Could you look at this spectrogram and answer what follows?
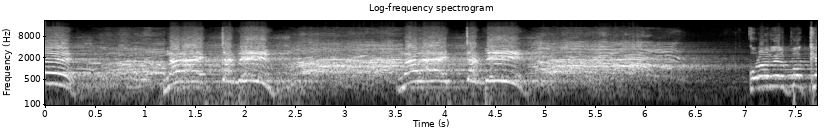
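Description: A large crowd at a Bangladeshi religious gathering roars a battle cry in answer to a speaker's call of Naraye Takbir, loud surging shouts repeated several times near the microphone, with the speaker's voice between them.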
